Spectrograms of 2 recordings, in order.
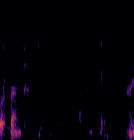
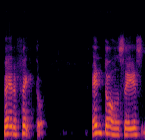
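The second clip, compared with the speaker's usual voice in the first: pleased exclamation; 9 semitones higher, 5 dB louder, much slower than usual. Real, not acted. Teacher pleased, moving on.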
